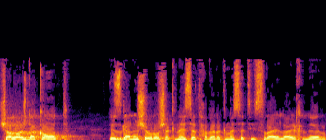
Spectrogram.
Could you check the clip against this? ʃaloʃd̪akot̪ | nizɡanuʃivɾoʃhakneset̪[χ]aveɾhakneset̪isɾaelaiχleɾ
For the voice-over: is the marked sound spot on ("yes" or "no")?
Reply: no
